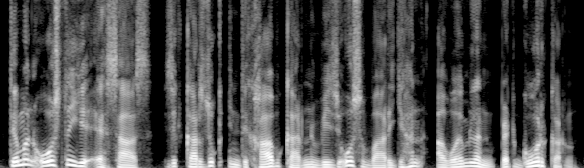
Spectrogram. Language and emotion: Kashmiri, surprised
